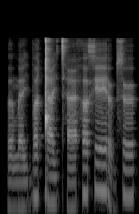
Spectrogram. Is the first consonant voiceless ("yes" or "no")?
no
